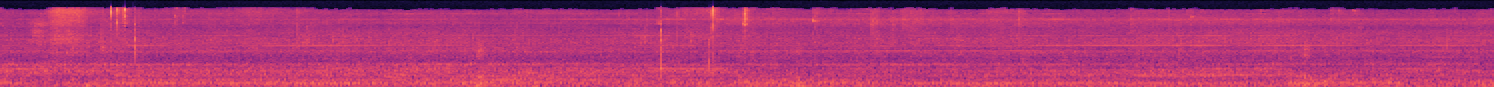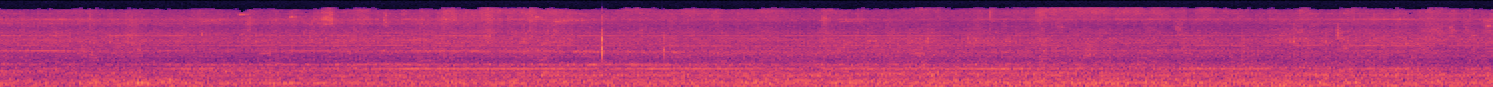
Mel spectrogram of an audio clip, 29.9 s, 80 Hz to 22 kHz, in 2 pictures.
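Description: Cabin noise of an SMRT C151 metro train running along the line: a steady rumble of wheels on rail with motor hum. A faint thin whine comes in for a few seconds around the middle.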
